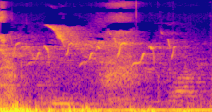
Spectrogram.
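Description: Small birds chirping in the background: one falling whistle, then several short chirps, over a low steady rumble.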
